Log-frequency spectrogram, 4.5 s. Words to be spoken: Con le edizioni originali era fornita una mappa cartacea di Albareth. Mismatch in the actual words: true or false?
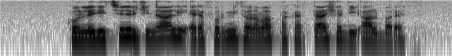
false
